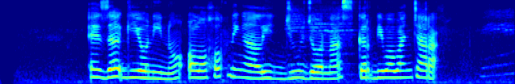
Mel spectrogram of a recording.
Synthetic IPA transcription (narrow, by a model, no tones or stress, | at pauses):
ʔɛzaɡiɔninɔʔɔlɔhɔk̚niŋalid͡ʒud͡ʒɔnaskɨrdiwawaɲt͡ʃaɾa̰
